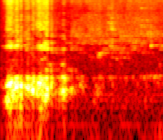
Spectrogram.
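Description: Near silence: faint room tone, with a brief soft noise in the first half second.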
